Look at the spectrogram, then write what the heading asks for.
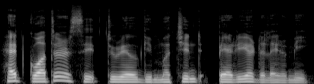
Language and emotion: Manipuri, neutral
